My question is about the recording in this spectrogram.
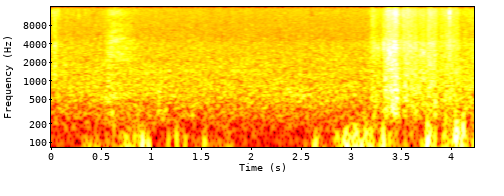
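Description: Cloth rags and a pillowcase rustling against a woven plastic corn sack as they are stuffed into it, louder and more continuous for a stretch near the end.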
